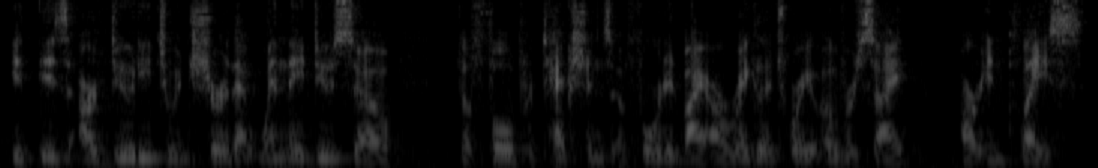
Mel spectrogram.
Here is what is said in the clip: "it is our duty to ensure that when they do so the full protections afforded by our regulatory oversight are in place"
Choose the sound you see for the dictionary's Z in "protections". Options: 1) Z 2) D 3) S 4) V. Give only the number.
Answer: 1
